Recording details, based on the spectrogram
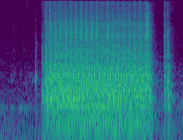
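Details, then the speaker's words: Baby Lock sewing machine sewing: rapid harsh rattling clatter and fabric not feeding, because thread is jammed and the fabric is caught and wedged in the metal needle plate; fix is cutting it out. Thread jam. "that terrible noise and see how it's not feeding the fabric correctly? Let me show you what's going on up underneath here. My fabric is actually caught and stuck, wedged in the metal plate on my sewing machine."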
